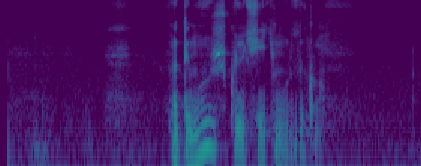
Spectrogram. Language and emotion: Russian, neutral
